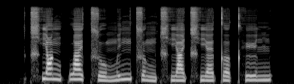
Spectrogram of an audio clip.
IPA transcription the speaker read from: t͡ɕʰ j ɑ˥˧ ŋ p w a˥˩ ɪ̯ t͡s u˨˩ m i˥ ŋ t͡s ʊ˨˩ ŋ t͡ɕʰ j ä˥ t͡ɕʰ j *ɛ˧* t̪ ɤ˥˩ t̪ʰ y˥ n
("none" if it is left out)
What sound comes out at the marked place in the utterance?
ɛ˥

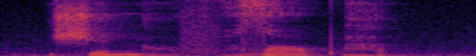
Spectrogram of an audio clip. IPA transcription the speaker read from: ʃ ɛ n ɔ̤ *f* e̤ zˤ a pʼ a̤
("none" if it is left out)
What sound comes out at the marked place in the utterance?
f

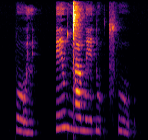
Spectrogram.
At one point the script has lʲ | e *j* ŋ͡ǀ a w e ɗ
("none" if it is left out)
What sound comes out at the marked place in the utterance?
w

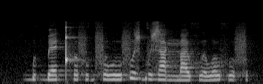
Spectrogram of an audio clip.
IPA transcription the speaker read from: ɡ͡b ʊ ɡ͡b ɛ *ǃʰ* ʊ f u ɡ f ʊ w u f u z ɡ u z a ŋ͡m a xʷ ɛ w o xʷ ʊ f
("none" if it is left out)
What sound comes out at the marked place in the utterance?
ǃʰ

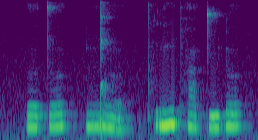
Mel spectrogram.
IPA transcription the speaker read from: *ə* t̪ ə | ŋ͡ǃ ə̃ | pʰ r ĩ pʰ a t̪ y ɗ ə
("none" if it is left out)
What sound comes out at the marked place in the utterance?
ə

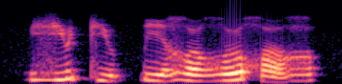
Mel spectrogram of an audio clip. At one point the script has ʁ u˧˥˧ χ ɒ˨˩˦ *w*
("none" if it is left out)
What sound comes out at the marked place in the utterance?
ʁ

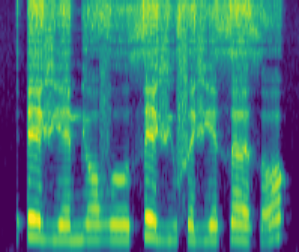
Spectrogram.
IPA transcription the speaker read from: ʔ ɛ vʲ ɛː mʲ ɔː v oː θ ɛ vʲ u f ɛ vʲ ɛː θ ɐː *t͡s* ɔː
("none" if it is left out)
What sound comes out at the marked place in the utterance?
θ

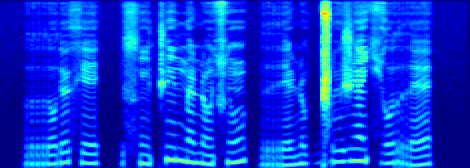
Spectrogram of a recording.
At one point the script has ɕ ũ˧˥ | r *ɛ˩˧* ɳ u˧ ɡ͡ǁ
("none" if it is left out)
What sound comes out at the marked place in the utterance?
e˩˧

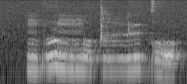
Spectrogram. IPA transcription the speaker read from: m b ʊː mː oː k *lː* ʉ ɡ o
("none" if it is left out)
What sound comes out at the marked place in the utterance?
lː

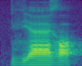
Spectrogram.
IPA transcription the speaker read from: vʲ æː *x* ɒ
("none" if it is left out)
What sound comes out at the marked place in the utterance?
ɣ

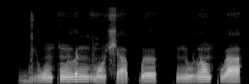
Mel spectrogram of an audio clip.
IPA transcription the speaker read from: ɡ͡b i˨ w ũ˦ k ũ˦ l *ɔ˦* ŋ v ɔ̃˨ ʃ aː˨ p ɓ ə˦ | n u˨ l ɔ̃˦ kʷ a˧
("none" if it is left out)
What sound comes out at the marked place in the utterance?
ə˦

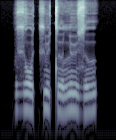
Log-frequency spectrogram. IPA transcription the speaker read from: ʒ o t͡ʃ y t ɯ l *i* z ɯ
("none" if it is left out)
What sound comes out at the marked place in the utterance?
y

